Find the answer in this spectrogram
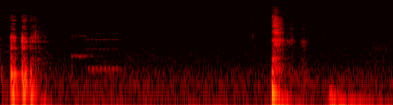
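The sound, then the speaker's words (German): A telephone rings with a short burst of electronic tones, a few quick stepped beeps, framed by loud clicks and handling noises; no one speaks. “Telefon!”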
